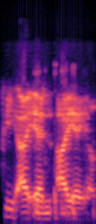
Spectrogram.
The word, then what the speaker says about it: pineal: because it ignites the pineal gland. I won't go there, but I'm just. You say PINIAL, is that right? Pineal gland? Pineal gland. Yes, PINIAL, just so we be sure about the pronunciation there.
